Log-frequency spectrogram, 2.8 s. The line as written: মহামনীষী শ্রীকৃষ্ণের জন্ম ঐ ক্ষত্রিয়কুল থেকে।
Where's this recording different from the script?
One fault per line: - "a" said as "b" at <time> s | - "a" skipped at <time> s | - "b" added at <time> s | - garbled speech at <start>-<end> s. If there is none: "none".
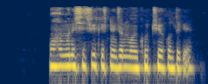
none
